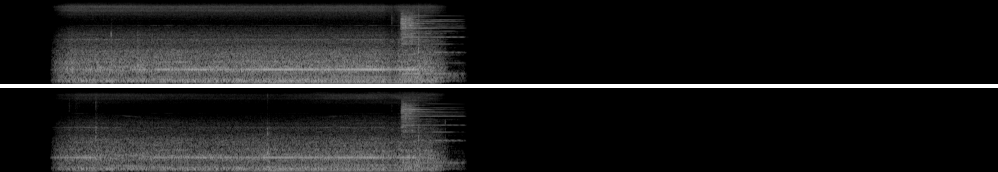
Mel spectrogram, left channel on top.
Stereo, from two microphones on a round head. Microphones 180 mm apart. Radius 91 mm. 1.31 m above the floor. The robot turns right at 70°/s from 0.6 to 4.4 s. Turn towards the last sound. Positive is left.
turn(degrees=80)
